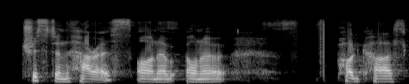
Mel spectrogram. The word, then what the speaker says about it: Tristan: Waking Up with Sam Harris is the podcast, and the former Google ethicist was a guy called Tristan, or he pronounces it Tristan Harris.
